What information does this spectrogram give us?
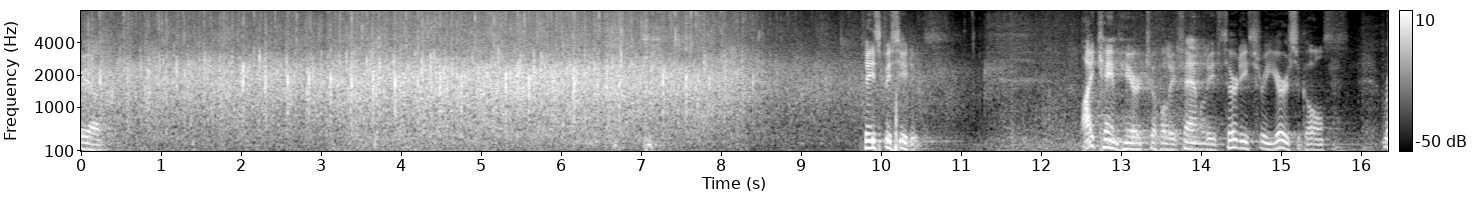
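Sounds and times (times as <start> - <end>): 
audience applause: 0.0 - 11.6
speech: 9.8 - 10.6, 12.5 - 16.3.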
